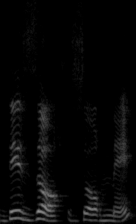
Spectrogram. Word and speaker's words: désormais: Okay, it's désormais. Okay, remember an S between two vowels is a Z sound, so you can go, for your Z.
